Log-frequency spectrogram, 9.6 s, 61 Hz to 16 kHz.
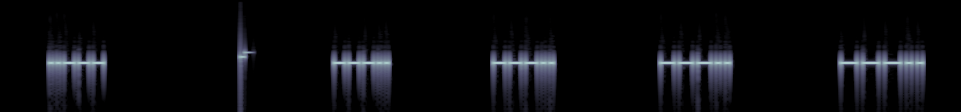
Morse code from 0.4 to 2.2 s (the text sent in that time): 2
